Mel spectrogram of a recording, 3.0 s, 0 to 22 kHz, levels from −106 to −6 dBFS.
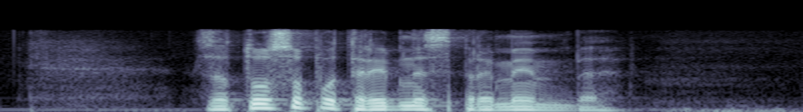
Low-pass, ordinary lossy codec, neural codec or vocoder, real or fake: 7.2 kHz; none; none; real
